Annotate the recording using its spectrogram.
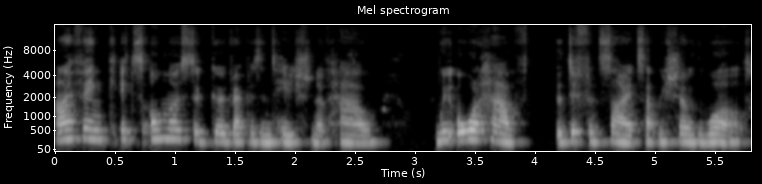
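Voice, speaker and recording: A woman's dark, mellow, somewhat breathy voice at a medium pitch, fairly quick, with ordinary pitch variation, on a very clean recording with a silent background. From England / Wales. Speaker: fan site writer. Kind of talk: casual chat.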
